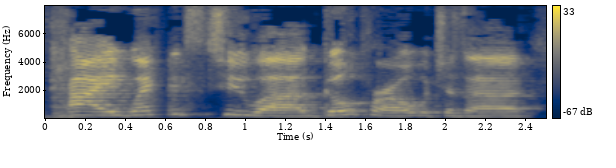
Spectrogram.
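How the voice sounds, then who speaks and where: A woman in her thirties, a guest telling a story in casual chat, animated and acting out quotes with lots of fillers. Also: fairly high pitch, a little slow.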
